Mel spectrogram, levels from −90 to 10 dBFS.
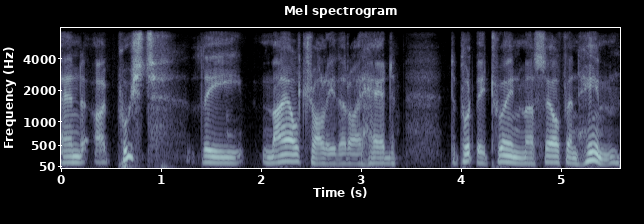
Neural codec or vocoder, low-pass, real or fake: none; 7.2 kHz; real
